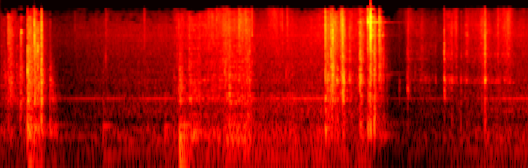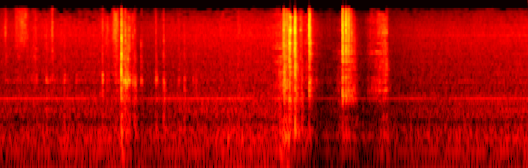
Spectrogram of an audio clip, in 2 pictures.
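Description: Loose steel tools and valve-grinding pilots and stones clinking and rattling in a steel toolbox as a hand rummages through them. The clatters come in several separate bursts a second or two apart.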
